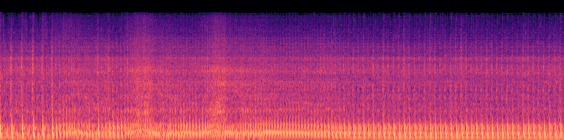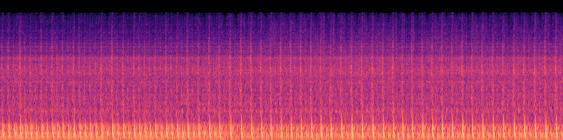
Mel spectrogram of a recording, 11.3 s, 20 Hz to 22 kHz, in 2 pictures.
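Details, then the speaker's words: 2020 Honda CRF150R big-wheel single-cylinder four-stroke dirt bike, bought after sitting unused, started from completely cold on choke; blips briefly then settles into quick even thump with no misses; still a little cold, throttle response better choke off; normal cold running. "It's still a little cold. I think these guys are a little cold-blooded, but throttle response with the choke off did feel better."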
